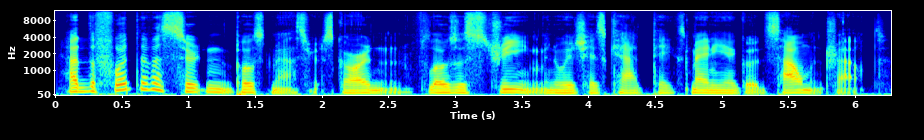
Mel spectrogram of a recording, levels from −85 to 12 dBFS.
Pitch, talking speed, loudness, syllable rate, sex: 120 Hz, 210 wpm, -21 LUFS, 4.7 syllables/s, male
